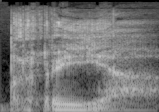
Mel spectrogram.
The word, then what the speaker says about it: birria: You have to roll it like birria.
